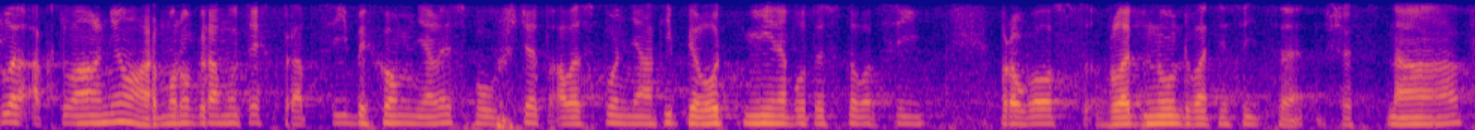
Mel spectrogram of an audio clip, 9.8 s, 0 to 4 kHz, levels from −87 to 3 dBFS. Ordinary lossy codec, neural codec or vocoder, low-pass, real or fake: Opus, 64 kbps; codec, 16 kHz in and 24 kHz out, 2.2 kbps, FireRedTTS-2 codec; 3.6 kHz; fake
